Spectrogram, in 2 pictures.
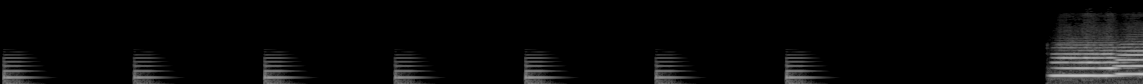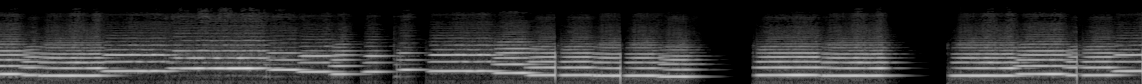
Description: duet, flute

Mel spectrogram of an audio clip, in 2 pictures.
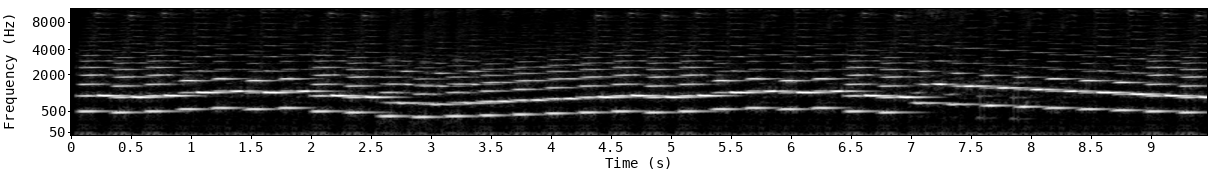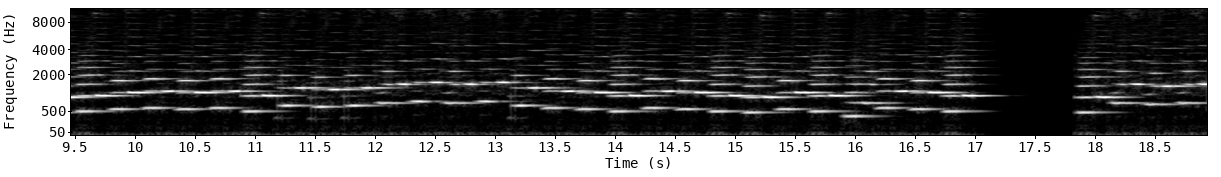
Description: caprice etudes, flute

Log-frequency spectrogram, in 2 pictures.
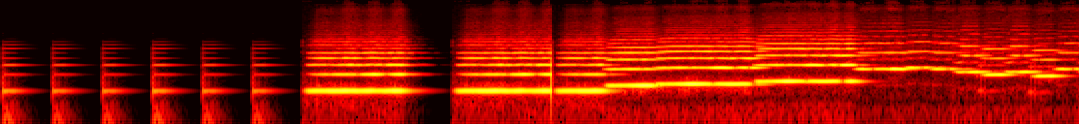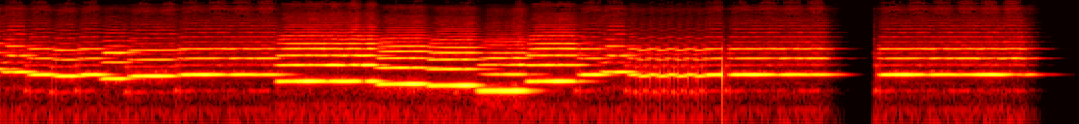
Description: prelude, flute

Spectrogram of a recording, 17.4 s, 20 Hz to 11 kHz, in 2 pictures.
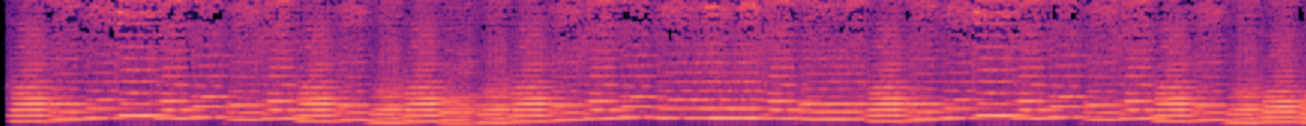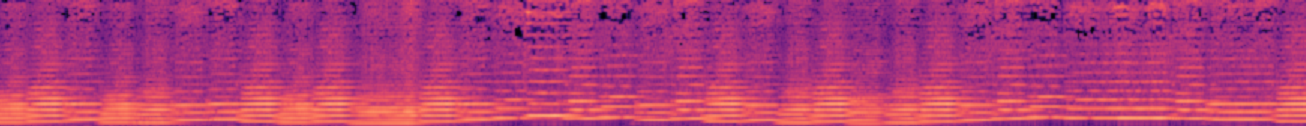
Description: braun pieces sans basse no3 minuetto, flute

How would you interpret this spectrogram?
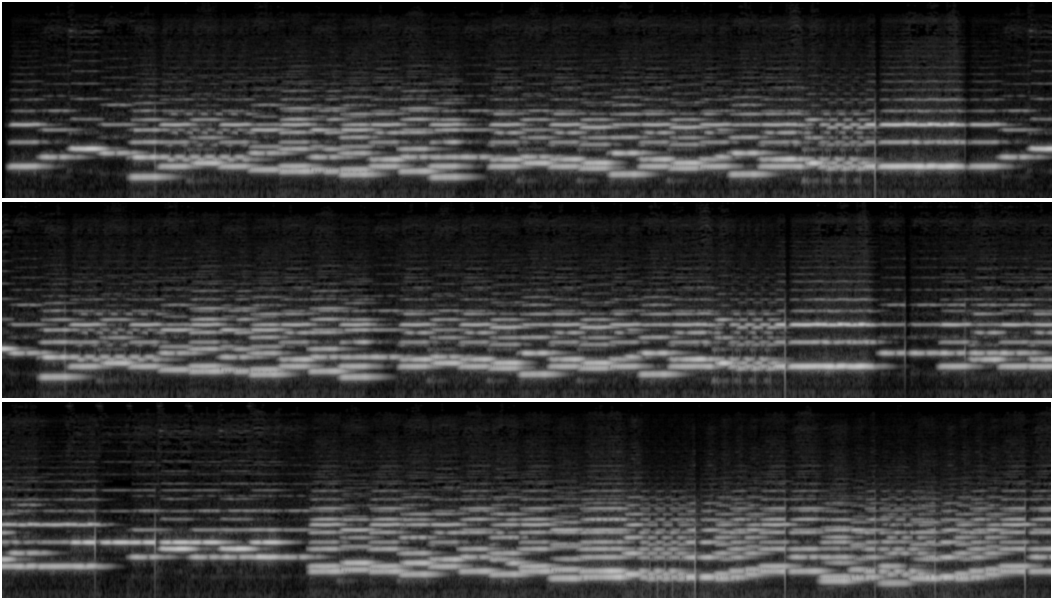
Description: allemande, flute

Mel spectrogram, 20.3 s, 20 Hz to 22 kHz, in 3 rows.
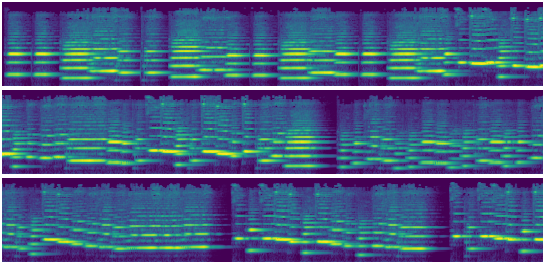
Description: studies for the boehm flute; drouet 72

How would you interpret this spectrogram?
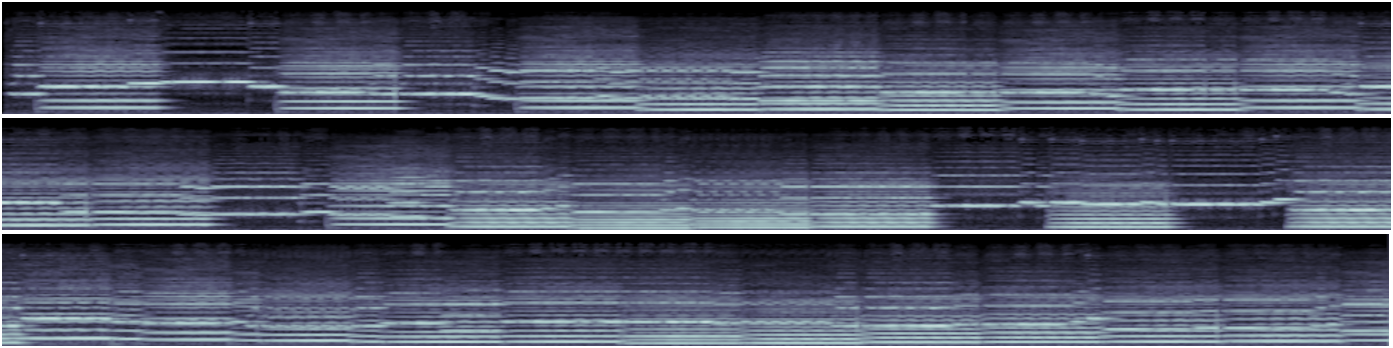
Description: adagio, flute

